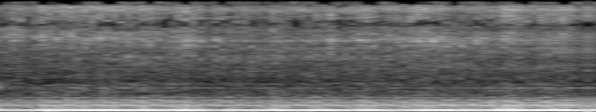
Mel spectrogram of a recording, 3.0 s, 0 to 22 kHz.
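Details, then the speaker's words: BMW E30 Touring with an M44B19 swap: steady idle with a soft rapid puffing chuff on each pulse, from an exhaust leak at a joint assembled without its gasket. "Il y a une fuite. Ah oui, j'avais pas le joint, je crois. Et j'ai mis sans joint."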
